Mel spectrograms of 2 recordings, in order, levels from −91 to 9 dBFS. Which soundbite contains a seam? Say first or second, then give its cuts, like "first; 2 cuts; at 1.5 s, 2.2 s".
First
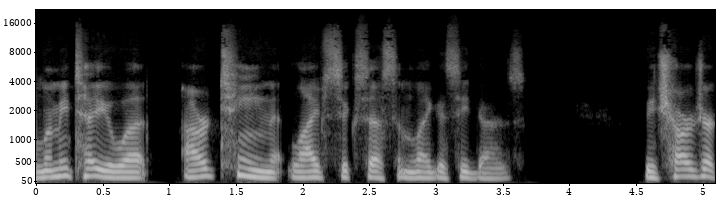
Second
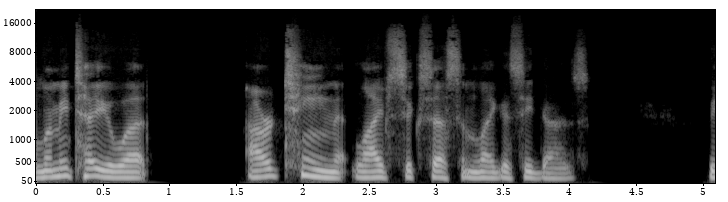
first; 1 cut; at 1.0 s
